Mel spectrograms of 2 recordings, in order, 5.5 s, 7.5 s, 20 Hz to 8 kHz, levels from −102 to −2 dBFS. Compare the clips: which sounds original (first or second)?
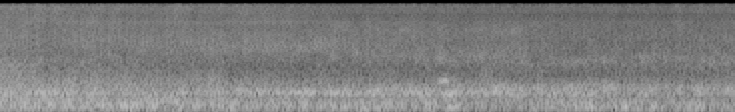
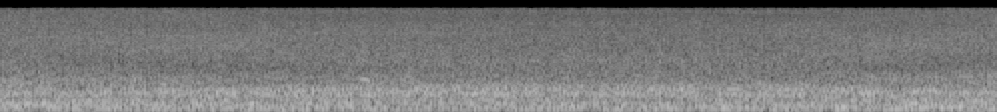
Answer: second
